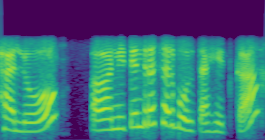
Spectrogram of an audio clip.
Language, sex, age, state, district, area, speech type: Marathi, female, 30-45, Maharashtra, Yavatmal, urban, conversation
